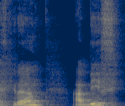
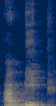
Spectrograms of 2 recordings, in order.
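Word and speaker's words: Hiram Abiff: Pronúncia correta do seu nome é Hiran Abif, não é Abip, por exemplo, porque no hebraico não existe palavra que termina com pei, com som de P.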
